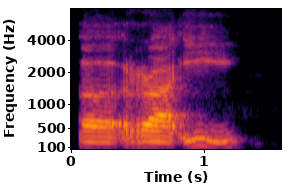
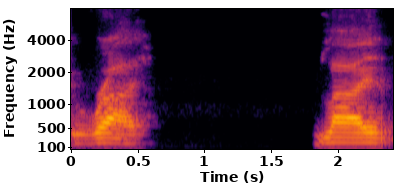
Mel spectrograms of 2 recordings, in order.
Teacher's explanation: coming before the consonant yod, the pronunciation becomes IE, as in like lie.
